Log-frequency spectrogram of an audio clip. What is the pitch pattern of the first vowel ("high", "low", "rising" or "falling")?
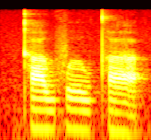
low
